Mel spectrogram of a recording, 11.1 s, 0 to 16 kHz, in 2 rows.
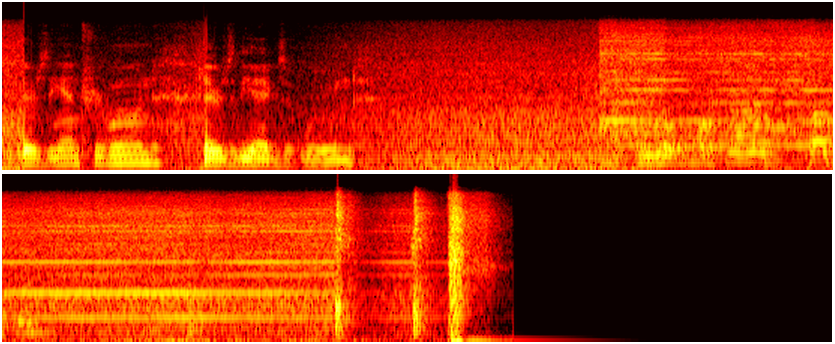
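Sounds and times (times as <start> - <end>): railgun firing sharp cracks: 7.8 - 8.9.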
